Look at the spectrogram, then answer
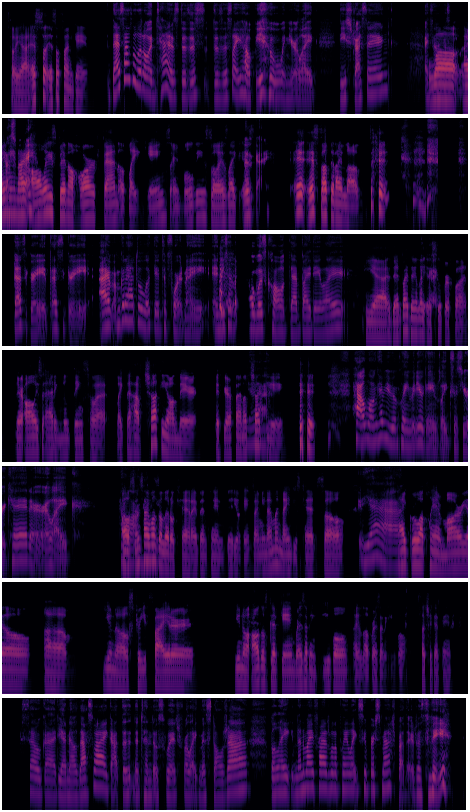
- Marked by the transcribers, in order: laughing while speaking: "you"; tapping; laughing while speaking: "game"; laugh; chuckle; laugh; unintelligible speech; chuckle; other background noise; laughing while speaking: "me"
- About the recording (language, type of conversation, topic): English, unstructured, What’s a hobby that always boosts your mood?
